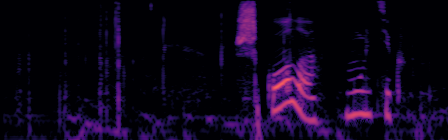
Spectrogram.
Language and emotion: Russian, neutral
